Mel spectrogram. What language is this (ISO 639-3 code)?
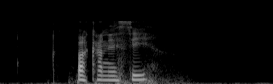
nor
